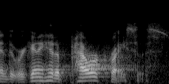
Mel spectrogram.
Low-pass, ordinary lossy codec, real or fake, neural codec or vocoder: 7.2 kHz; Opus, 32 kbps; real; none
